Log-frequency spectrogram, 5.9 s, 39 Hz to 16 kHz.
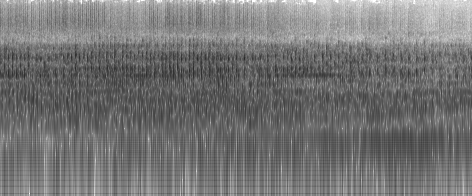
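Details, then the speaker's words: Nissan Teana J31 QR20DE 2.0 petrol, 180k mileage, 5W-40 oil, cold idle: a dull knock of about two beats a second that grows and persists until warm, around 1500 rpm; chain, tensioner and valve clearances checked, cause unknown. "на холодную появляется характерный стук и продлевается вплоть до момента прогрева двигателя"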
